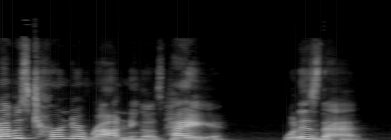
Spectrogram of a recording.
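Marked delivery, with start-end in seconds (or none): 1.3-2.7 cold, slow, not-so-friendly, unfriendly tone. Retelling a stranger's question at Whole Foods: imitating a not super friendly tone. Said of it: "That's how he sounded".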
